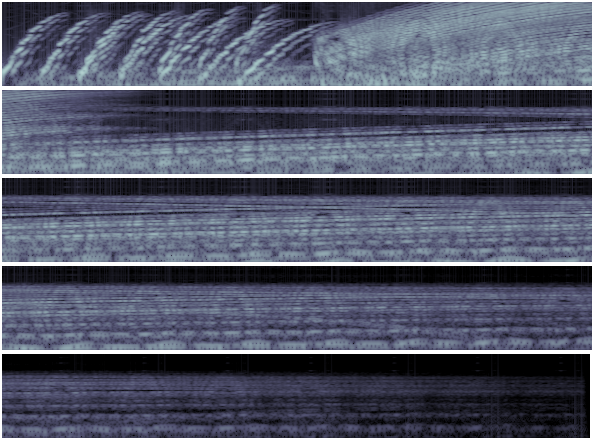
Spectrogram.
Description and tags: Electronic powerup style sound of large spacecraft or device, deep rumbling, electric dialup. Could also be used for futuristic spacecraft launch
